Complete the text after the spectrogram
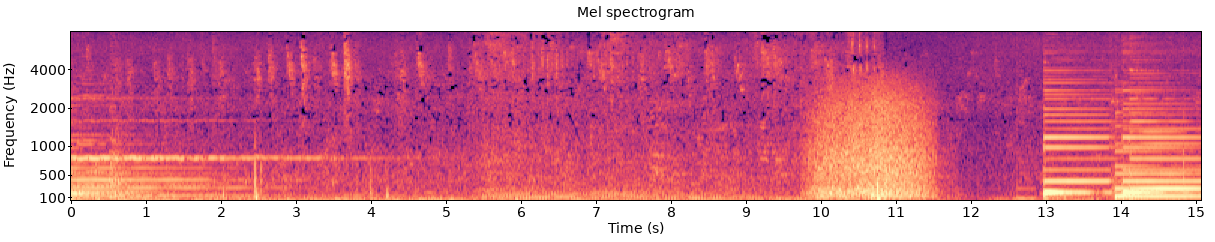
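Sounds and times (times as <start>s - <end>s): faint bird chirps: 0.0s - 10.8s
outdoor background noise: 0.0s - 15.0s.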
